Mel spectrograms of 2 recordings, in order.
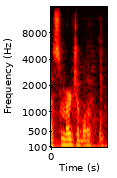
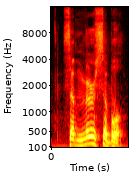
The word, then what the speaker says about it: submersible: Submersible. Submergible? So how do you say it? There's no J in there. Submergible. Submersible. How do you say it? Submersible. Maybe it's practice.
